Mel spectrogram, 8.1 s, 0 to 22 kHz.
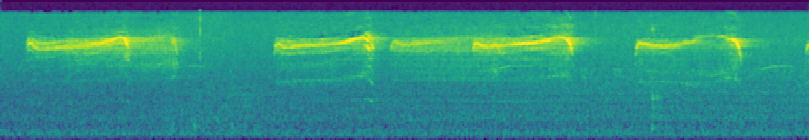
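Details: Barred Owl fledglings being fed by their parents and learning to hunt in a local park, Polk County, Iowa, July 6, 2017; long, high, hissing screeches about a second and a half each, repeated with short pauses over a low background rumble.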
